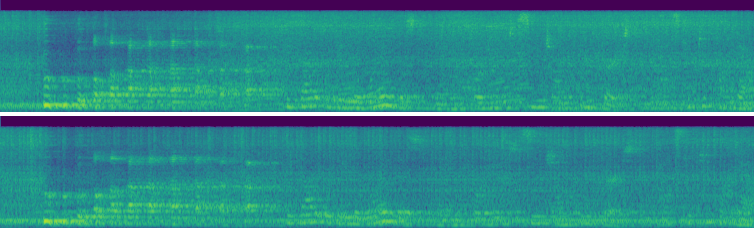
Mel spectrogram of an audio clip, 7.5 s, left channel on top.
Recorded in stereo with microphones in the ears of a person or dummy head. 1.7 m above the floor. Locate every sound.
0.4 s laughter: 30° left (ahead or behind), 2.5 m
2.9 s a woman speaking: 70° left (ahead or behind), 2.5 m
